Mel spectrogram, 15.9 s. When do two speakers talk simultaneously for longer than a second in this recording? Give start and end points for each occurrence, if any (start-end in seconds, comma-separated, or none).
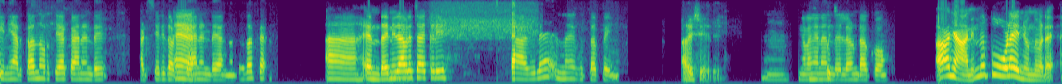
none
